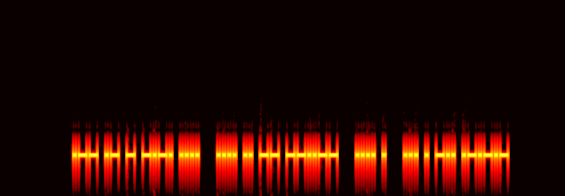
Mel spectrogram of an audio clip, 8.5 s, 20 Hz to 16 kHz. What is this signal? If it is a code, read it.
Morse code, heard as a keyed tone, about 30 wpm, 700 Hz. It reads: WATCH HIM, HE SED.
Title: Sentences from Top 300 Words and Abbreviations 30wpm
